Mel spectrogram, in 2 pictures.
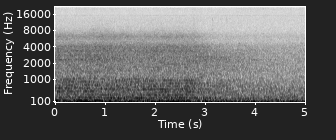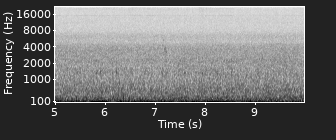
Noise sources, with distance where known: unidentified powered saw, far

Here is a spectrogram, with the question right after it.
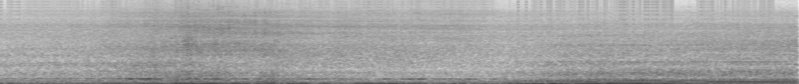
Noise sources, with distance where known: large-sounding engine, near

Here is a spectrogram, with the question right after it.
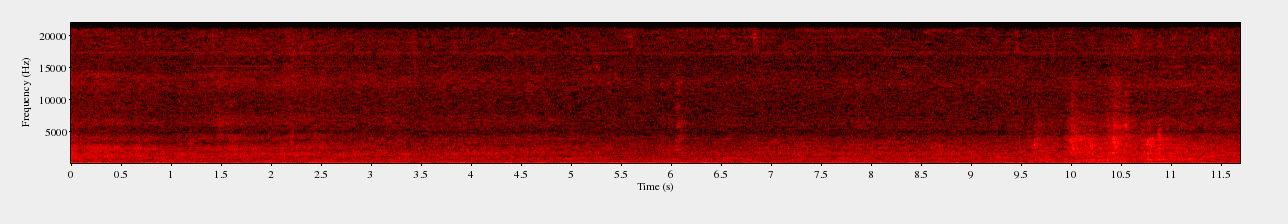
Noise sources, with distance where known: background noise

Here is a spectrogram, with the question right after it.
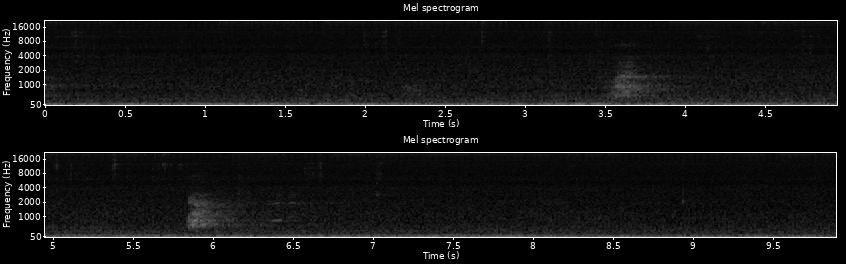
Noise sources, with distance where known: dog barking or whining, near

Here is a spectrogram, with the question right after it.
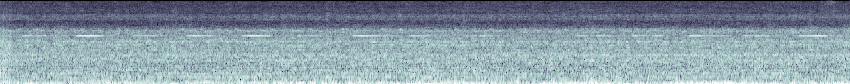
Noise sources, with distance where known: large-sounding engine, near
reverse beeper, far

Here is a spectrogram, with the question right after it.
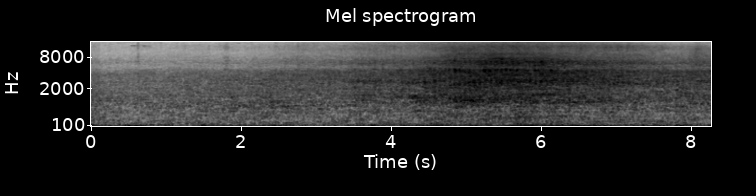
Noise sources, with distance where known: medium-sounding engine, near

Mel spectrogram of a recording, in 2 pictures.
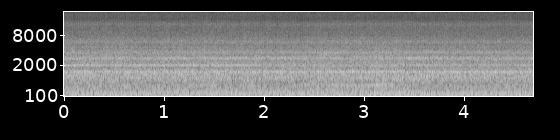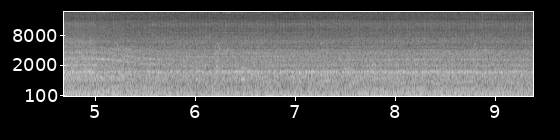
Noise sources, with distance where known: engine of unclear size

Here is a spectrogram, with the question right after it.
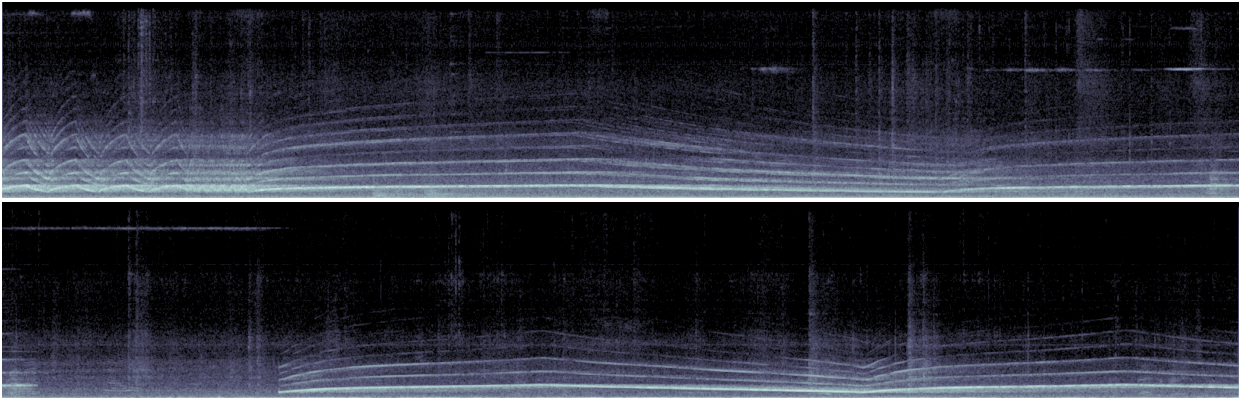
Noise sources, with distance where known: siren, near

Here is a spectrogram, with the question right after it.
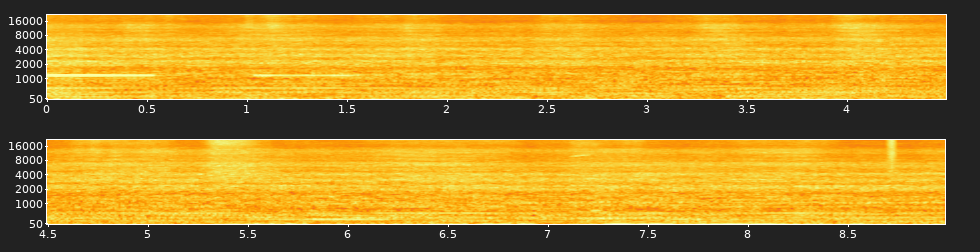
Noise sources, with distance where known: large-sounding engine

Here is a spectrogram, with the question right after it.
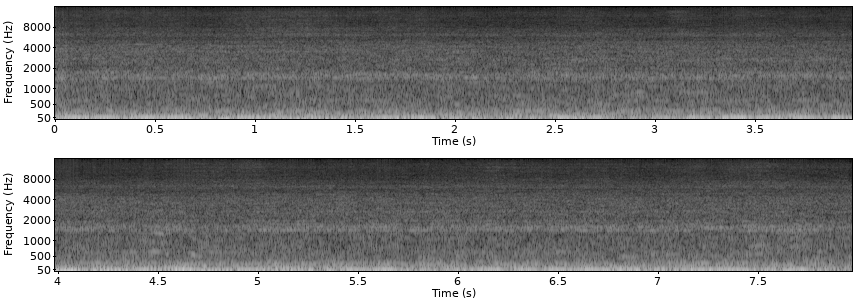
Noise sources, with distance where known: unidentified human voice, far

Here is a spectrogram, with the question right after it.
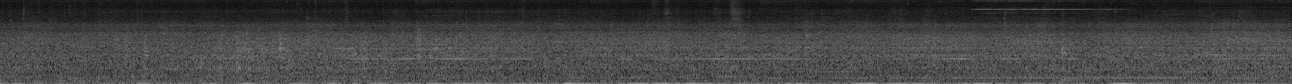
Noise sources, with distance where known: unidentified alert signal, far

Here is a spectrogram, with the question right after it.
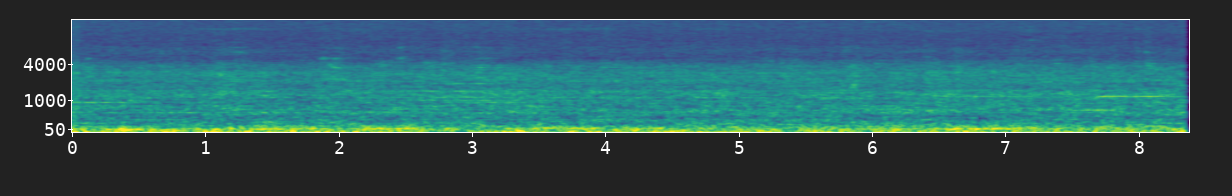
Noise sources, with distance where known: unidentified alert signal, far

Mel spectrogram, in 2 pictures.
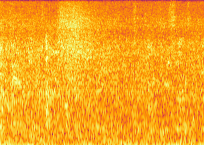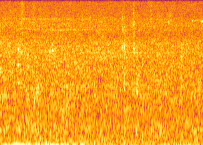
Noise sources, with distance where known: person or small group talking

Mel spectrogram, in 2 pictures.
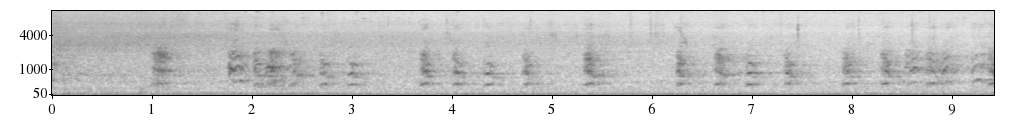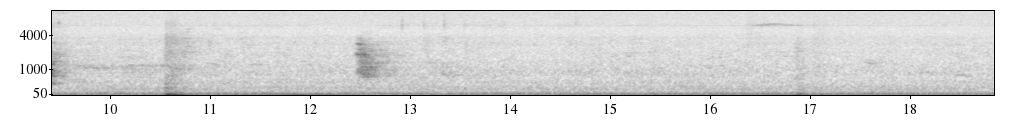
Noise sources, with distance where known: dog barking or whining, near

